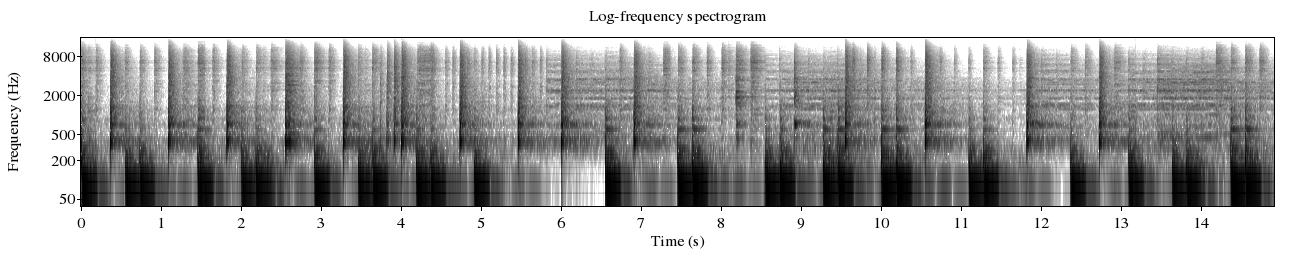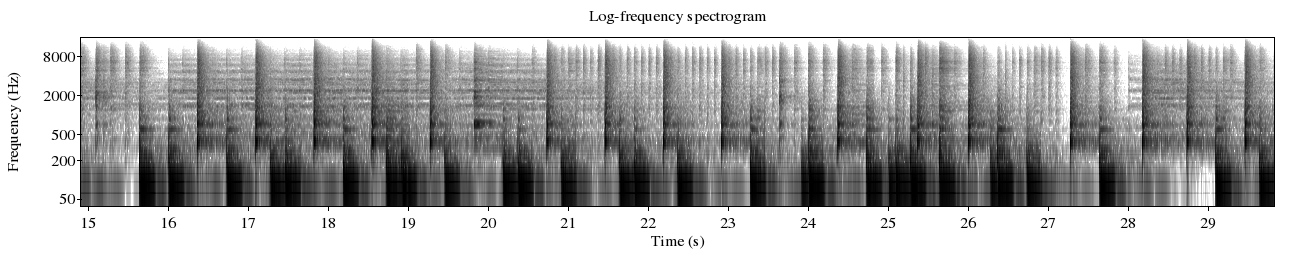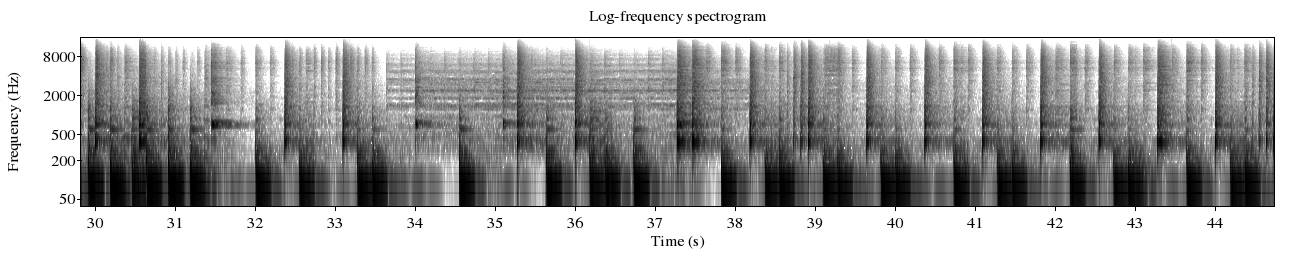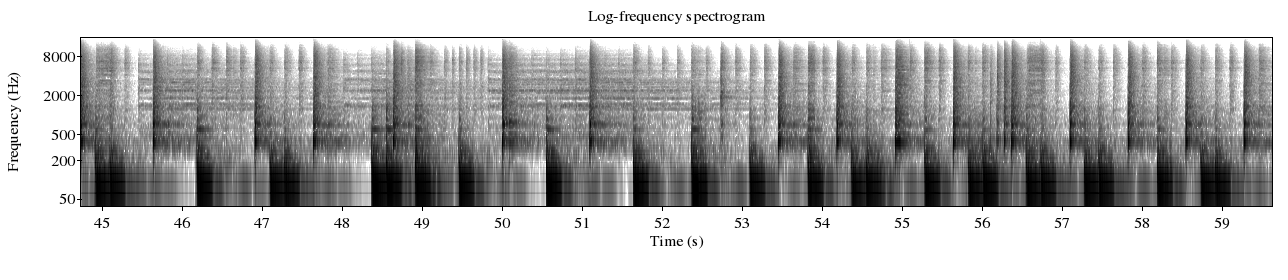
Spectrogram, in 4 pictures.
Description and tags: wax on wax off
165 bpm
fl studio and addictive drums vsti
beat, drum, bass, quantized, drums, jungle, breakbeat, drum-loop, groovy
